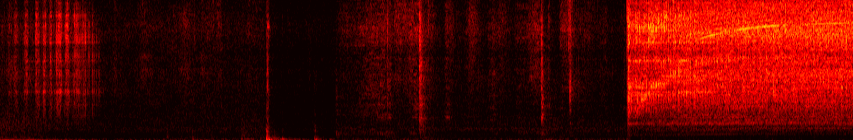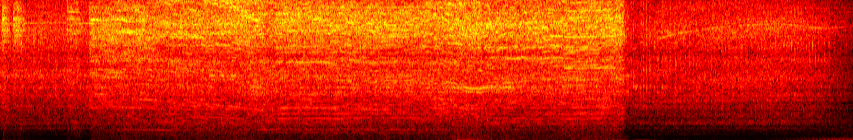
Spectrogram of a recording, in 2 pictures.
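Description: An angle grinder with a cutting disc bites into metal on a Cub Cadet repair, first some scattered clanks and taps, then a loud sustained high-pitched scream of cutting for about six seconds before it eases off.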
